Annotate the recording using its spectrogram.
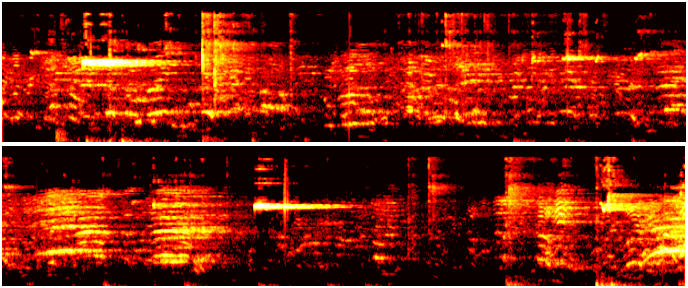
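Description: A volleyball thuds as it is struck.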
